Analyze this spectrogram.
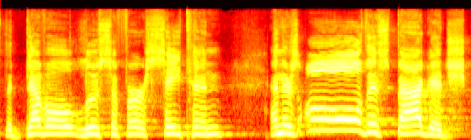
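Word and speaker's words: שטן: character is called satan in the hebrew that's pronounced satan this is actually one of the words that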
